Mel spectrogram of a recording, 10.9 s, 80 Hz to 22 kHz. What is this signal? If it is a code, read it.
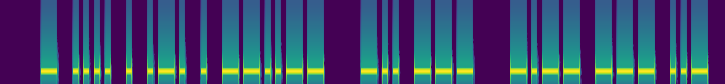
Morse code, heard as a keyed tone, about 15 wpm, 700 Hz. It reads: THERE, DO YOU
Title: Sentences from Top 300 Words 15wpm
